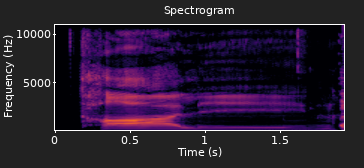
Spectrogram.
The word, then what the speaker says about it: Tallinn: So, on Tuesday, September 27th, 1994, MS Estonia set out for Stockholm from the ferry terminal in Tallinn. – Tallinn. – Thank you. – With the doubled and tripled vowel sounds.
